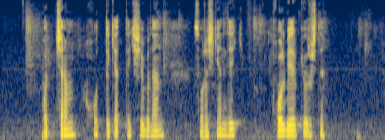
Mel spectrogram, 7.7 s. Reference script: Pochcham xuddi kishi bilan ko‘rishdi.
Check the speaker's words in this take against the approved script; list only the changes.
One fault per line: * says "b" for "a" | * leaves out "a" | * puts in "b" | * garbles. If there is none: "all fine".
* puts in "katta"
* puts in "so‘rashgandek qo'l berib"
